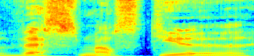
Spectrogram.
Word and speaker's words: Westminster: She pronounced Westminster Vesmier in the French manner.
